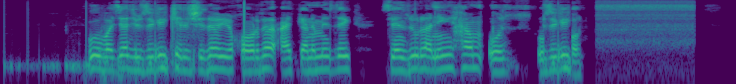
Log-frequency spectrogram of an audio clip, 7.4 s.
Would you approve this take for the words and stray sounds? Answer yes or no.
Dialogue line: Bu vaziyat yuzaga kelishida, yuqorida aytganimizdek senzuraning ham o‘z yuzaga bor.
yes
